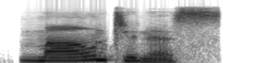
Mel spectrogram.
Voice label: "mountainous", Indian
